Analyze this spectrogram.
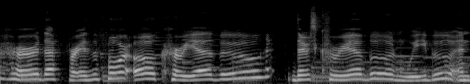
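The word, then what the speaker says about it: Koreaboo: Korea-boo? Oh, it's spelled like Korea, like the country, and then boo. Korea-boo. Yeah. No. I'm surprised you haven't heard Korea-boo.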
